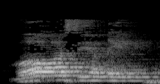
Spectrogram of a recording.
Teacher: Maka gha di sini mufakhamah dibaca dengan kental, dan sin muraqqaqah, dan qaf mufakhamah.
